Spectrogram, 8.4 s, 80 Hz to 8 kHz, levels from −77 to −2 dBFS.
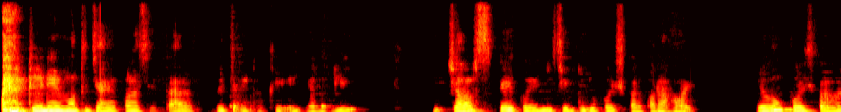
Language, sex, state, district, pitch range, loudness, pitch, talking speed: Bengali, male, West Bengal, Dakshin Dinajpur, 110-125 Hz, -20 LUFS, 115 Hz, 170 wpm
